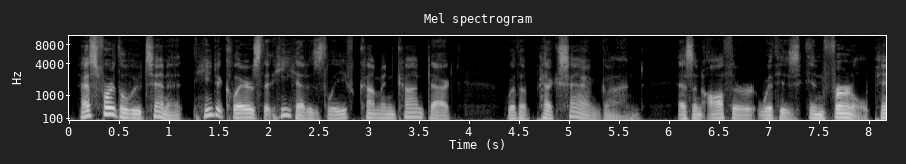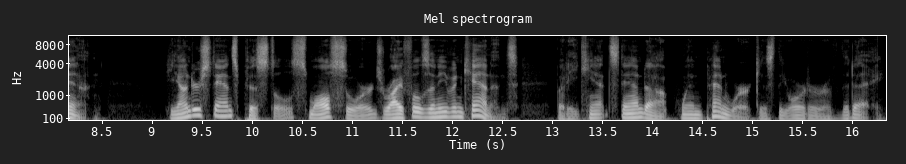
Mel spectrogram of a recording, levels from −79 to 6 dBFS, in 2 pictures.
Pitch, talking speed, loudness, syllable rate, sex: 105 Hz, 175 wpm, -21 LUFS, 4.7 syllables/s, male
